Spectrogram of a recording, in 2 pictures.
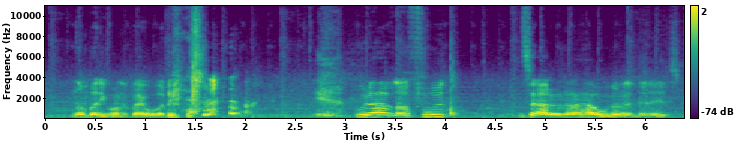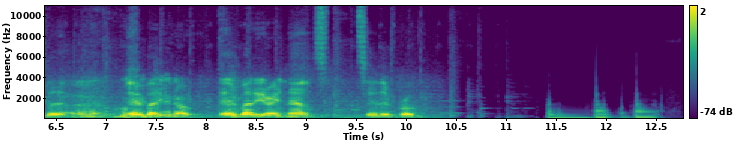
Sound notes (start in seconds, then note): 2.7 laughing; 12.5 playful upbeat music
